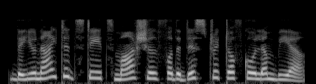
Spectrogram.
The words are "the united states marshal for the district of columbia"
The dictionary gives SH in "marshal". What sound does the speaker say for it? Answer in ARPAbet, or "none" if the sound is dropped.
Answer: SH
